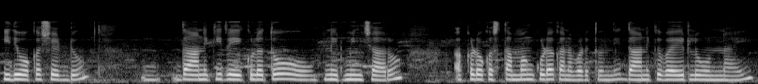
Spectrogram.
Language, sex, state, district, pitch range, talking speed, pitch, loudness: Telugu, female, Telangana, Mahabubabad, 215-230 Hz, 110 wpm, 225 Hz, -16 LUFS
